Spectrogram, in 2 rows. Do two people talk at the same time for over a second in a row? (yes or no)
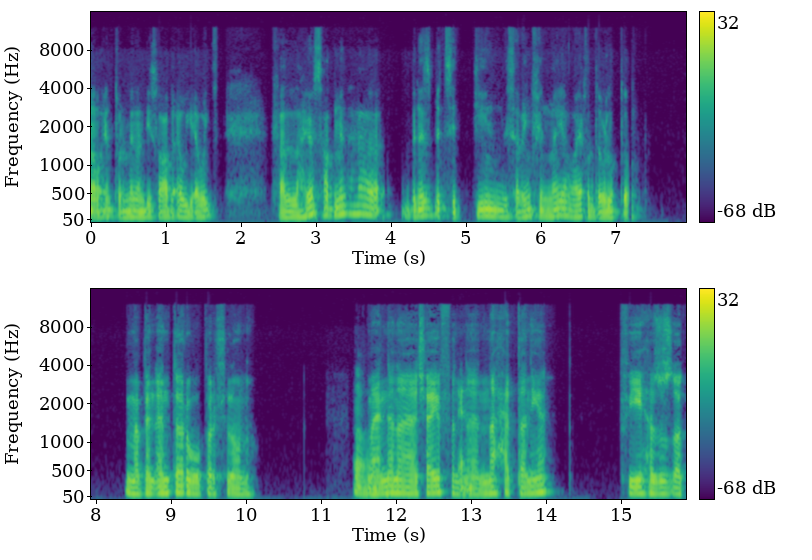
no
